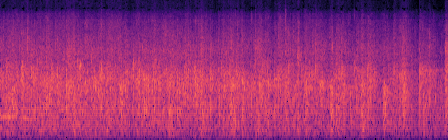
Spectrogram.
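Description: A room full of people claps steadily, a dense, sustained wash of applause holding at a constant level throughout before easing slightly near the end.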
